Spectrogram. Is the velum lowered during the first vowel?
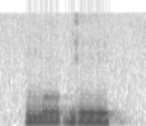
no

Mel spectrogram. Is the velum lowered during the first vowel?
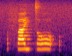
no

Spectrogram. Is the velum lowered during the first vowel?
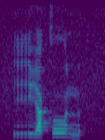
no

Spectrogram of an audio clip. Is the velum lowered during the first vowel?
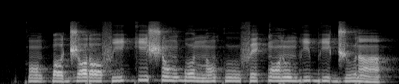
yes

